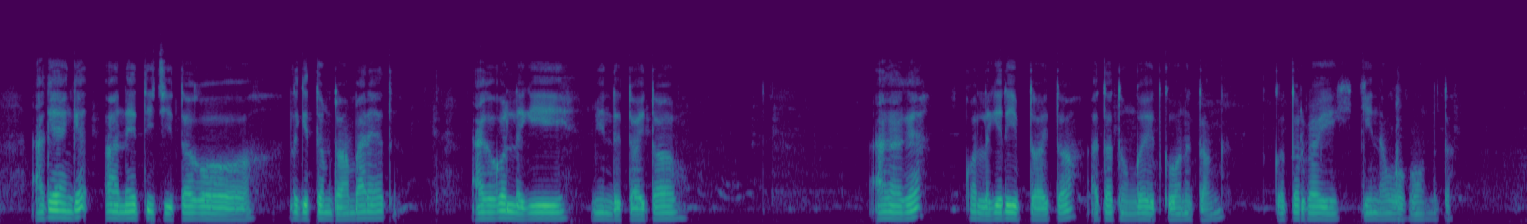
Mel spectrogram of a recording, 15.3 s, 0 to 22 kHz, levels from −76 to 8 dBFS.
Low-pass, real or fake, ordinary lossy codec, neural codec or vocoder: 19.8 kHz; fake; none; vocoder, 48 kHz, 128 mel bands, Vocos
